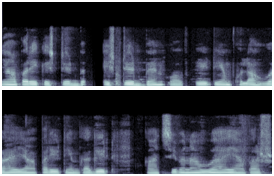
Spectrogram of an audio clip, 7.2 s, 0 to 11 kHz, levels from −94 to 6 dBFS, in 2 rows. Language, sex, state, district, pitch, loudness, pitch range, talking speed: Hindi, female, Uttar Pradesh, Budaun, 205 Hz, -17 LUFS, 195-210 Hz, 210 wpm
